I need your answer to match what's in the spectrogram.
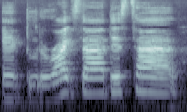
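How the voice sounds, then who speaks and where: A woman's voice: on the high side, a little slow, gravelly, bright, forceful tone. A woman teaching breathing exercises in a casual, direct way, often checking in with viewers. She is a little congested and sounds slightly clogged. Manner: talks straight to viewers, checks in with frequent "okay?". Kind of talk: casual guided breathing lesson.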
